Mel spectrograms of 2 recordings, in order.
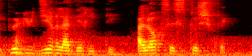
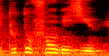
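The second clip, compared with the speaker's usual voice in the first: ordinary delivery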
